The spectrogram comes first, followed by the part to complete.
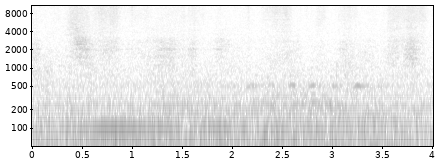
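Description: Near silence: quiet room tone with a few faint rustles of cotton yarn as a crocheted pouch is handled.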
